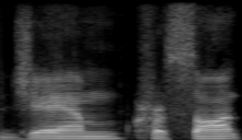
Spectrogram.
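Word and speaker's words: Cem Karsan: a Turkish guy called Kem ksan you can look him up okay and I think his name is mostly pronounced closer to jam croissant that's why his like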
